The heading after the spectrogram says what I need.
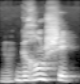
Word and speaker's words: Grancher: et puis au fil granch Grancher granché pardon autant bien prononcé tu vois non parce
